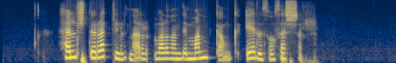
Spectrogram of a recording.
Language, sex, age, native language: Icelandic, female, 20-29, Icelandic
